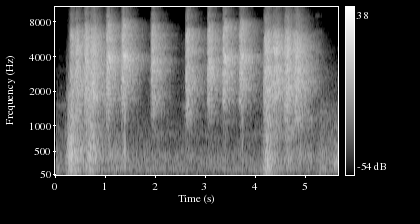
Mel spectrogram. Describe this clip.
The sound of a Budgerigar, captured by the microphones and audio system of an AG-AF100 video camera and normalized to -6 db.
animals, bird, budgerigar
